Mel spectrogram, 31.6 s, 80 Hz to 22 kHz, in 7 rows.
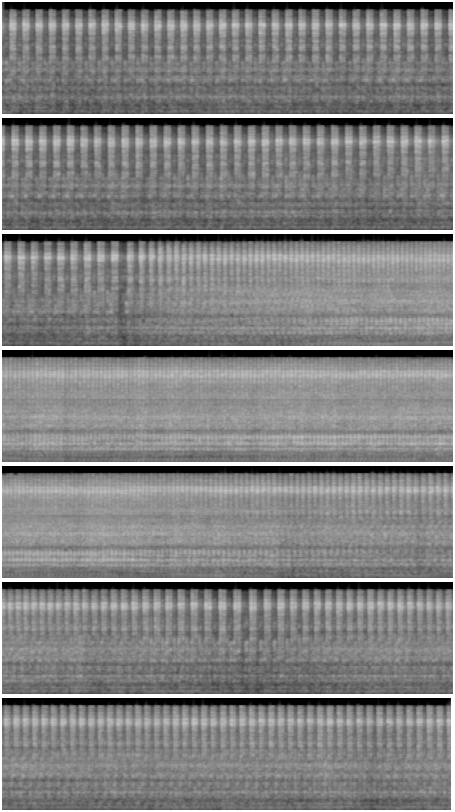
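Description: Homemade single-cylinder steam engine, built on a 1970s Cadillac air-ride compressor, running on steam with a fast, even beat of exhaust chuffs. About ten seconds in, a steady hiss of steam takes over and the beat blurs together. The separate chuffs come back about 24 seconds in.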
